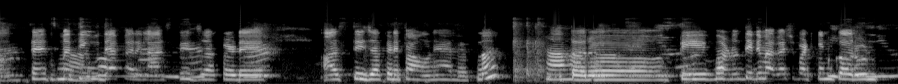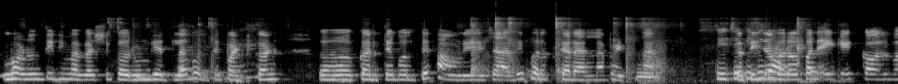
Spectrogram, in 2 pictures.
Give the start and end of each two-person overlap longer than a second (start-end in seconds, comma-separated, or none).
16.1-17.4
